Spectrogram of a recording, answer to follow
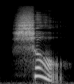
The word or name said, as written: shou4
